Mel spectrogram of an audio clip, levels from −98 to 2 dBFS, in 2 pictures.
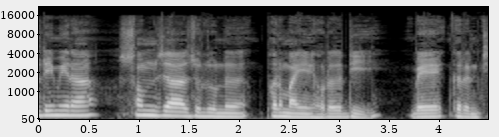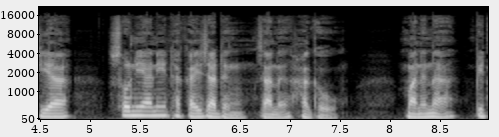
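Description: No technical faults can be heard anywhere in the speech recording.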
